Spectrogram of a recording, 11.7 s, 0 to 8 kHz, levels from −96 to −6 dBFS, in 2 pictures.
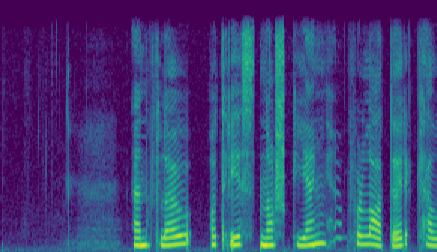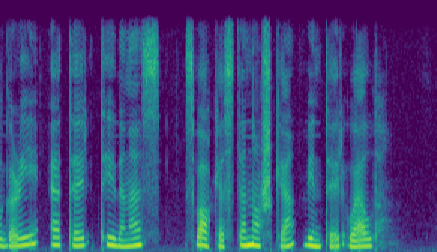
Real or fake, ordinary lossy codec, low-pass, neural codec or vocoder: real; none; 7.2 kHz; none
